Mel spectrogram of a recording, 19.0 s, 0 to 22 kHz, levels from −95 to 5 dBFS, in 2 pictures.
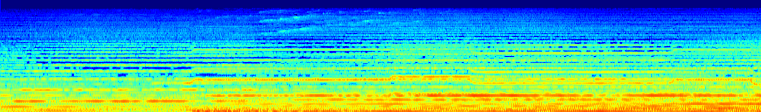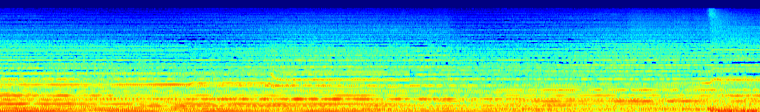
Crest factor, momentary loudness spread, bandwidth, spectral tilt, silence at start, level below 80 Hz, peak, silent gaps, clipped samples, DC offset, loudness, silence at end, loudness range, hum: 14 dB; 6 LU; 12 kHz; -7.5 dB/octave; 0 s; -20 dBFS; -2 dBFS; none; under 0.1%; under 0.1%; -17 LUFS; 0 s; 4 LU; none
